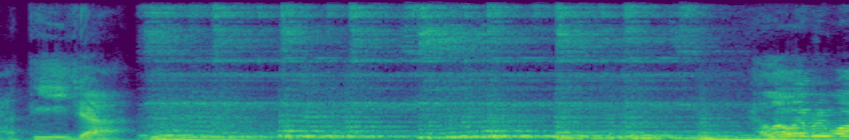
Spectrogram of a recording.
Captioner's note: sleigh bells; upbeat music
